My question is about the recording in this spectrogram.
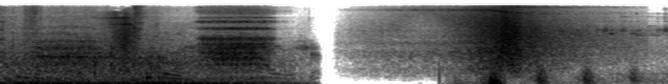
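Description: Outdoor background with indistinct voices and a low hum, which cuts off sharply about halfway through. After a moment of silence comes an end-card sound effect: a whoosh that swells and fades, peaking about a second after the cut, with a string of evenly spaced tinkling chimes trailing away.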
